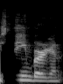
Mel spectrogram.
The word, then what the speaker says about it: Steenburgen: As you know, Elf is one of my favorite Christmas movies, and according to Mary Steenburgen, always. Woo, what a fine lady. That's how you pronounce it.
